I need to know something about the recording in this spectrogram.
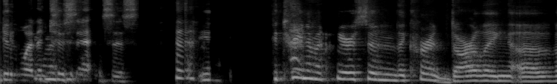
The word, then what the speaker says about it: Catriona: yeah and it's by katr which is spelled catriona just for your fun Katrina mcferson m c p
